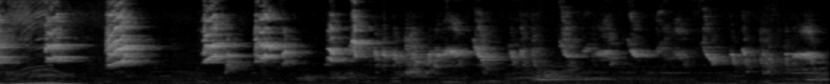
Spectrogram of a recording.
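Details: Morning song of a long-tailed shrike, used to prompt other birds to sing: a loud low arched sound opens, then a series of harsh, rasping chirps and squeaky notes follow in uneven bursts over faint background hum.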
